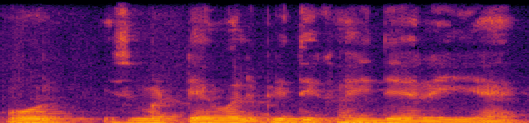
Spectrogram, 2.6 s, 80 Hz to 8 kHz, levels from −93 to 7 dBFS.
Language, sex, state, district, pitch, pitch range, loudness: Hindi, male, Uttar Pradesh, Shamli, 120 Hz, 115-120 Hz, -15 LUFS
